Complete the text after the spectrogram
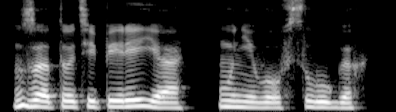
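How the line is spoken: Grumbling monk. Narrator (Russian): проворчал монах

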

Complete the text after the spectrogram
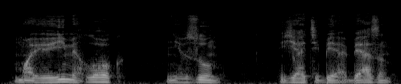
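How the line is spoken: Quiet. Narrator (Russian): тихо сказал

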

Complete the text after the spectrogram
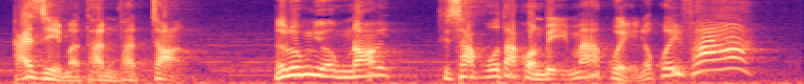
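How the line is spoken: Angry. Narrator (Vietnamese): Vị pháp sư giọng giận dữ

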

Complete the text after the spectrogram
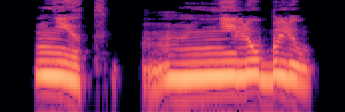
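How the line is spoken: Stammering. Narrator (Russian): запинаясь, сказала Мия

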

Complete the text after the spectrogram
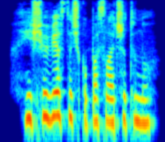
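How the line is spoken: Gentle reminder, sighing. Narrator (Russian): мягко напомнила Нелада и снова вздохнула

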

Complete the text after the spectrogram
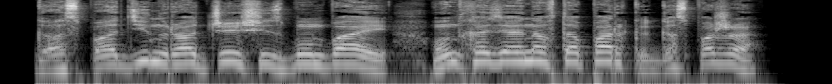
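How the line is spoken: Frightened rapid chatter. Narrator (Russian): испуганно затараторил тот

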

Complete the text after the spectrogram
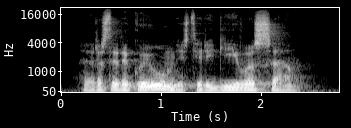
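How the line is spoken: Snapping retort. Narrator (Russian): огрызнулась Игрит

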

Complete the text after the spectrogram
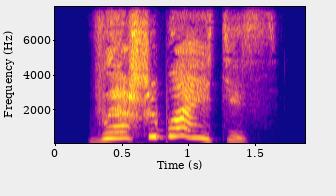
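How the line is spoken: Terrified shout. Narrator (Russian): закричал серж, судорожно дергая связанными руками и теперь уже с ужасом

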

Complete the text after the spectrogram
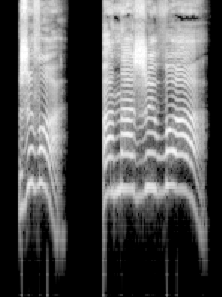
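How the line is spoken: Young witches shouting. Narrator (Russian): Закричали ведьмочки

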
